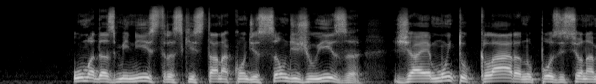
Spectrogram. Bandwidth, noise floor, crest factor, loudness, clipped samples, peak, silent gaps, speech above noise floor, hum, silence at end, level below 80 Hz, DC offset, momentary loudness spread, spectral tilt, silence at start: 16 kHz; -59 dBFS; 14 dB; -19 LUFS; under 0.1%; -6 dBFS; none; 41 dB; none; 0 s; -48 dBFS; under 0.1%; 4 LU; -4.5 dB/octave; 0.75 s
